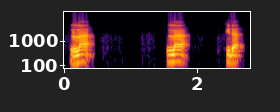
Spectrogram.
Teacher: Seperti misalkan huruf lam, la, la, tidak ada nafas yang keluar ya. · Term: jahar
